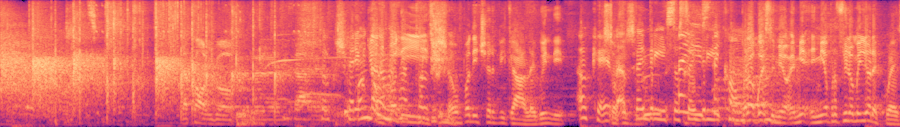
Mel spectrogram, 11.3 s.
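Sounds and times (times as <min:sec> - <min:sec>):
applause: 0:00.0 - 0:03.8
speech: 0:02.3 - 0:11.2.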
